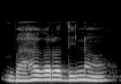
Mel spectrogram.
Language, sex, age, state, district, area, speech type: Odia, female, 30-45, Odisha, Kandhamal, rural, spontaneous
